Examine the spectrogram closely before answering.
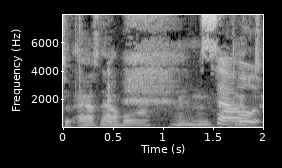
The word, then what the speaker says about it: Aznable: That, like, we're used to how to pronounce it. Aznable.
